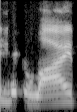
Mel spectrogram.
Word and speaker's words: Nikolaj: Is it Nikolaj? – I would say Nikolai because I think he's from Denmark and most, Eastern Northern European countries have that J to Y sound. – Fair enough. So Nikolai Coster-Waldau, I actually liked his character.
